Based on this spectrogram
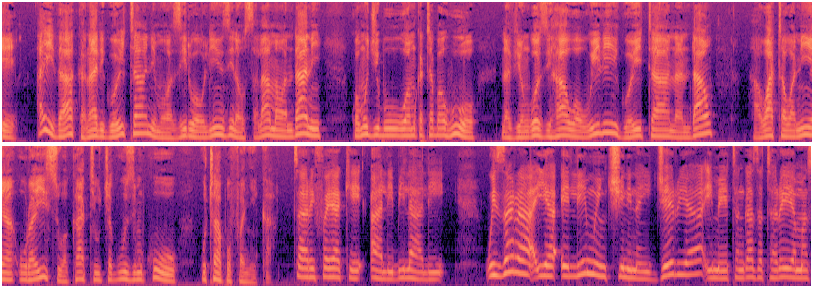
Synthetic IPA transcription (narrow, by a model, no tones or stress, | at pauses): aiðakanaliɡɔitanimawaziɾiwaulinzinausalamawandani | kwamuʄiɓuwam̩kataɓaɦuɔ | naviɔŋɡɔziɦaɔwawiliɠɔitanandaɔ | ha̰watawaniaʔuɾaisiwakatiut͡ʃaɠuzim̩kʰuː | utapɔfaɲḭkʰa | taːɾifajakɛaliɓilali | wizaɾajaʔɛlimunt͡ʃininaid͡ʒɛɾiaimɛɛtaŋɡazataɾɛhɛjama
